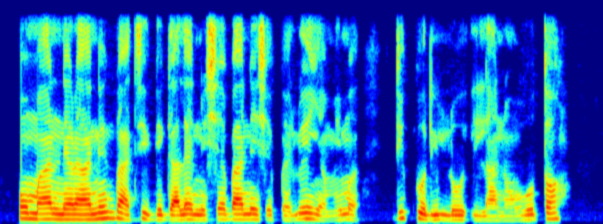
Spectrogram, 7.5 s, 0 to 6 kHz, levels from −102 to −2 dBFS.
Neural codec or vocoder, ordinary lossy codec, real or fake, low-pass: none; none; real; 5.4 kHz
